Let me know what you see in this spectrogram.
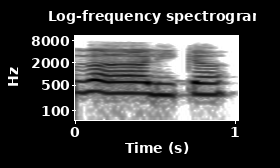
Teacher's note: کھڑا زبر آ گیا تو مد اصلی کریں گے، کاف کی زبر کو لمبا نہیں کریں گے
